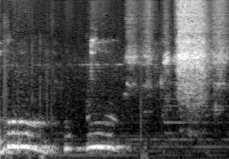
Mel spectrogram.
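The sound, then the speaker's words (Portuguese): A voice imitates a pigeon's cooing to converse with a pigeon, with low, warbling, throaty coos in short bursts, fairly loud, followed by a breathy hiss near the end. “E vocês começam a conversar, fazendo barulhos de pomba.”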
